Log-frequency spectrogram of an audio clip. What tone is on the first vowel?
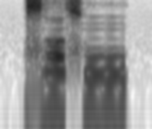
low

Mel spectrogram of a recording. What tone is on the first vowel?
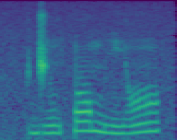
low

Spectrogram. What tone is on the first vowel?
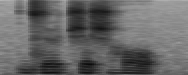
low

